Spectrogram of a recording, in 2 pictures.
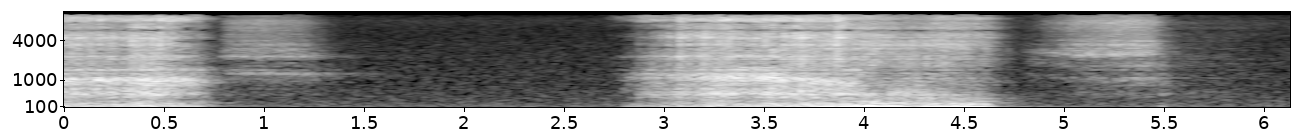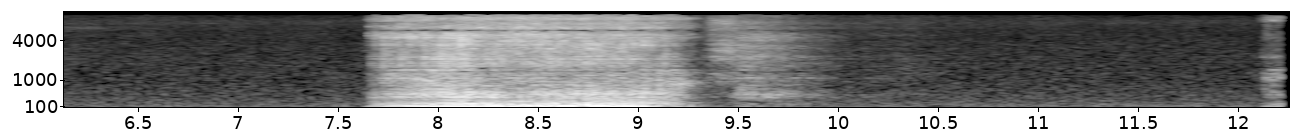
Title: Extremely Loud Snoring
